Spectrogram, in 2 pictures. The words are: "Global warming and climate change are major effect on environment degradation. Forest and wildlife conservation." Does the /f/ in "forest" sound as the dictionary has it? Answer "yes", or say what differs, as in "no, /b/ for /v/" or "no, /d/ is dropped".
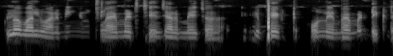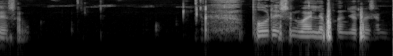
no, /p/ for /f/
